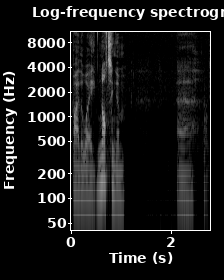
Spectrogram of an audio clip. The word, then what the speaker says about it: Nottingham: Nottingham. Uh, not Nottingham. I know it's it's uh tricky because you see the word ham at the end and you think, "Oh, okay.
